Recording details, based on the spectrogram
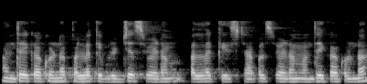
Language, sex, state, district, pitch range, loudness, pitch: Telugu, male, Karnataka, Bellary, 135-145 Hz, -16 LUFS, 140 Hz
